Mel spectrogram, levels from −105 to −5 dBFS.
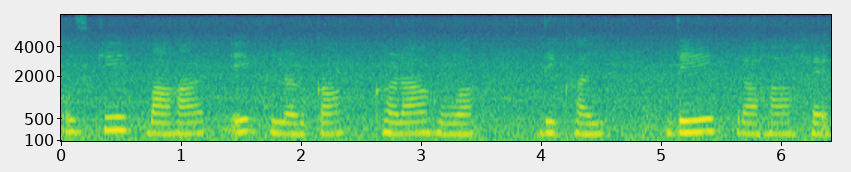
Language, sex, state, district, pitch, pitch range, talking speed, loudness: Hindi, female, Madhya Pradesh, Dhar, 215 Hz, 205-230 Hz, 95 wpm, -17 LUFS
